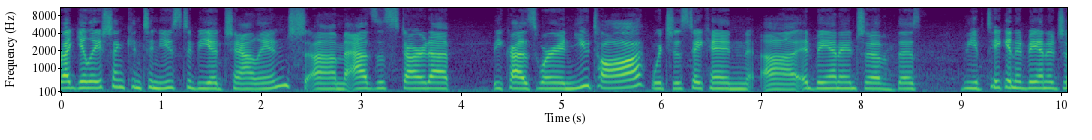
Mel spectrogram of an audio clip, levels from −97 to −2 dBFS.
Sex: female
